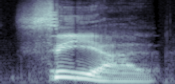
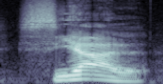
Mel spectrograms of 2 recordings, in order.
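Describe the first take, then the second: First: The I vowel is strong and emphasized. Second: The I is weak and the A is emphasized. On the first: The speaker calls it wrong. "aiming for a strong I, which would sound like Cial. So no, don't do it like that" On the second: The speaker calls it right. "Just emphasize the letter A"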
